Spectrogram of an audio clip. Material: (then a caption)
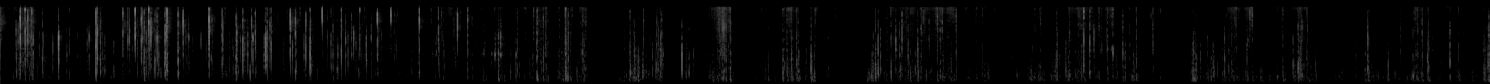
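Plastic. A small, empty, clear thin plastic bag is held upright in one hand while the fingers crumple and crinkle it. The result is a dense, continuous stream of sharp, bright crackles and rustles with almost no low end, busiest in the first few seconds and then coming in softer bursts with brief quiet gaps.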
